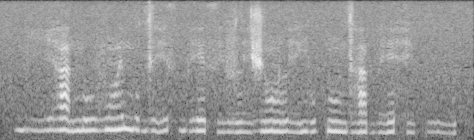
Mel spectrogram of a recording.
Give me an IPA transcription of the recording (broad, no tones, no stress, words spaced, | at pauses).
bʱi̤ɦa nu võe̯mu dʱe̤θbʱeθe̤vle̤ ʒõle̤jup ɾũdʱabʱehe̤ pṳ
